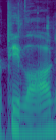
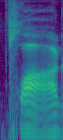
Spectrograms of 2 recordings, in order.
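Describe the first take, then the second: First: "Plog" in two syllables, pee-log; Plog with letter P. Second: "Plog" in a single syllable, P running into L; Plog as one syllable. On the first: Lecturer unsure of the library's name, "Plog" read as pee-log. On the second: Lecturer offers a library name's first reading, "Plog" as one word. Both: Shown as a demonstration. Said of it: "I'm not sure how you say it".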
